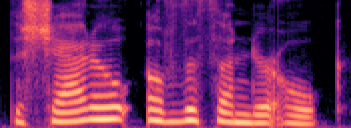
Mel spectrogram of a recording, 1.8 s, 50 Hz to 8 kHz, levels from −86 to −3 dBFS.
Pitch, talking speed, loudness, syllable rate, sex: 210 Hz, 205 wpm, -15 LUFS, 5.2 syllables/s, female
